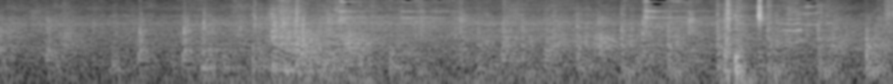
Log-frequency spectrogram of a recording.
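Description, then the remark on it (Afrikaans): A wooden desk drawer slides open with a rough scrape as a phone is put back inside, then knocks shut near the end, moderately loud amid soft rustling handling noise. “Ek moet seker terugsit in die lesenaar se laai.”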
